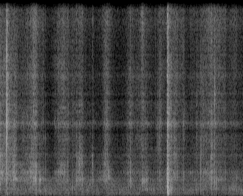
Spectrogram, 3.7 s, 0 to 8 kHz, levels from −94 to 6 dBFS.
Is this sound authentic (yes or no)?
no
